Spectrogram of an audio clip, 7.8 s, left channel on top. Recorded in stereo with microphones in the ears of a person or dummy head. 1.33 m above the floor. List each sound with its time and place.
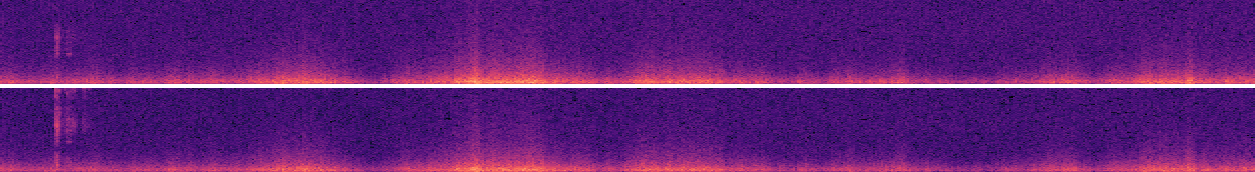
0.3 s a dropped coin: 45° right (ahead or behind)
